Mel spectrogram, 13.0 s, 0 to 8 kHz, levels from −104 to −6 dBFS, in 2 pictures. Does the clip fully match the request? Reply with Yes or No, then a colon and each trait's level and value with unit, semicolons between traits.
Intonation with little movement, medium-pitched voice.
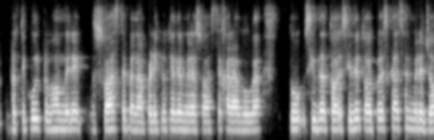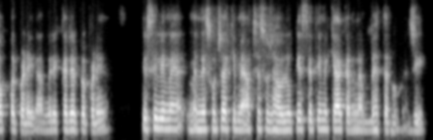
Yes: narrow, 1.8 semitones; medium, 150 Hz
